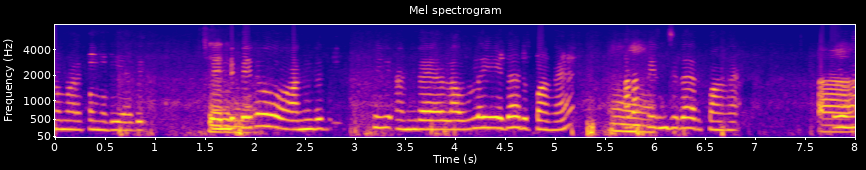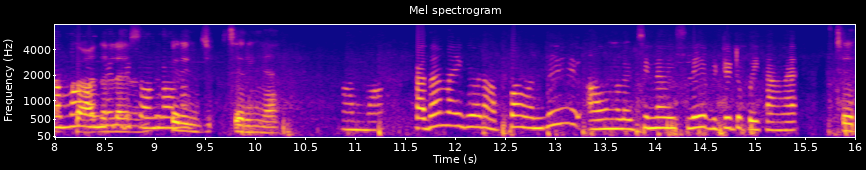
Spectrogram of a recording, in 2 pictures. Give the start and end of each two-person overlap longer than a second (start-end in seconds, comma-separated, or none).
none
